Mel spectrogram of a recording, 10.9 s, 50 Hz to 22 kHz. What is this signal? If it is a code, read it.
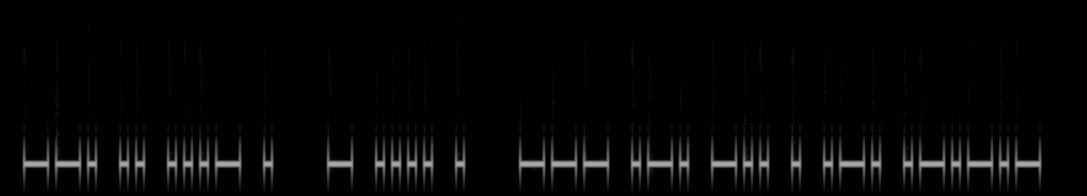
Morse code, heard as a keyed tone, about 15 wpm, 700 Hz. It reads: GIVE THE ORDER.
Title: Sentences from Top 1000 Words - Review Part 2 - 15wpm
